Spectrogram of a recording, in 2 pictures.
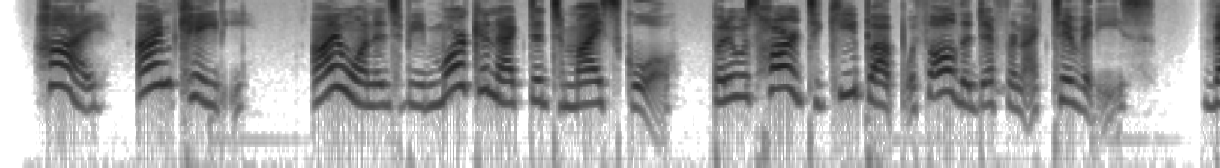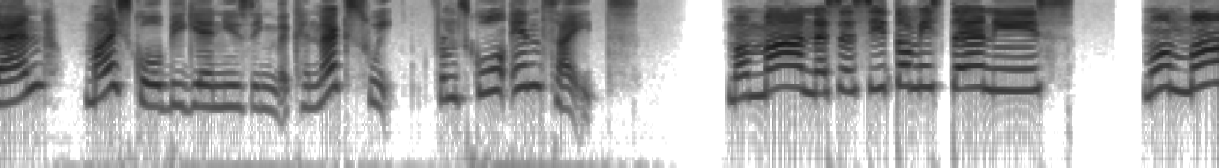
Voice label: Bilingual Demo

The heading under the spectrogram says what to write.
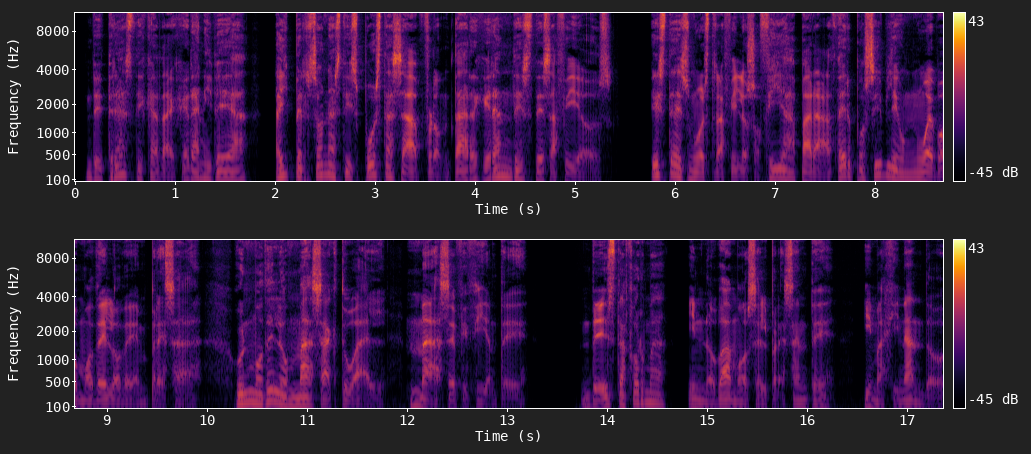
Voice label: corporative

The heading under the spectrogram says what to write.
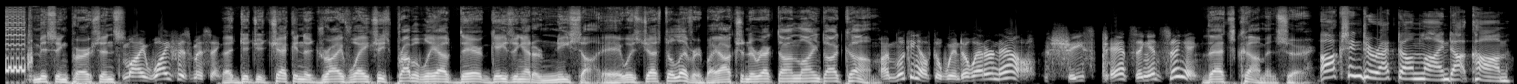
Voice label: Radio Commercial; Auction Direct

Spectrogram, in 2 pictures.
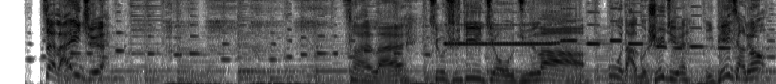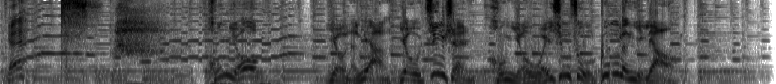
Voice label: Ad

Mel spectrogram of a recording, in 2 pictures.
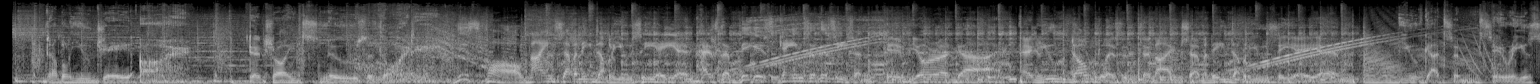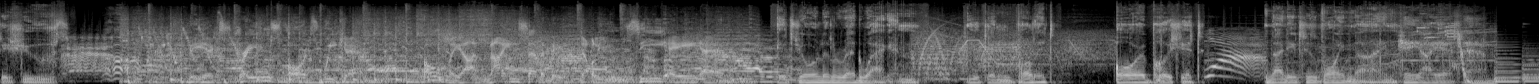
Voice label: Radio Imaging

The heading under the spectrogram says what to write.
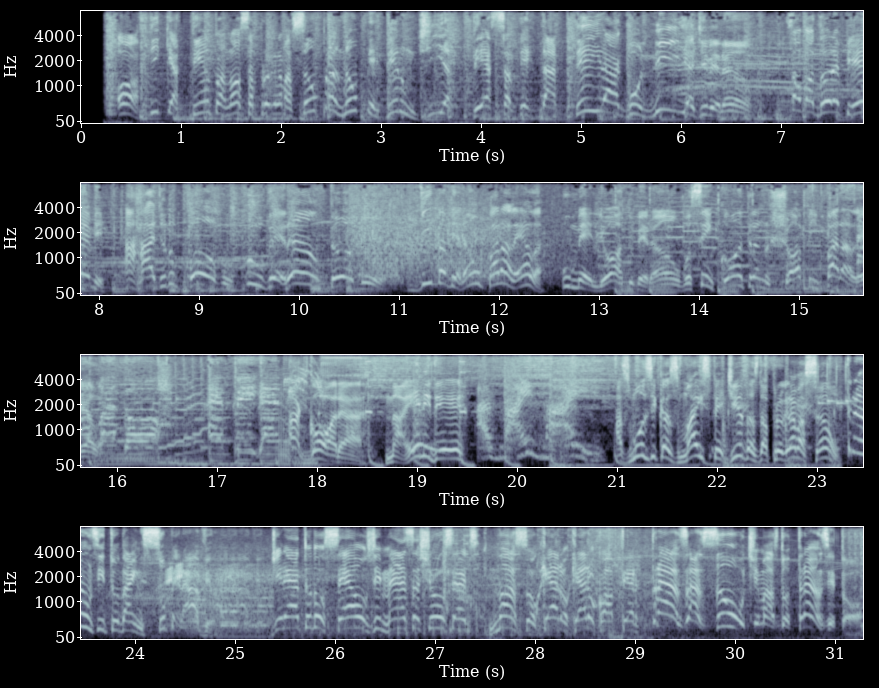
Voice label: Radio Imaging

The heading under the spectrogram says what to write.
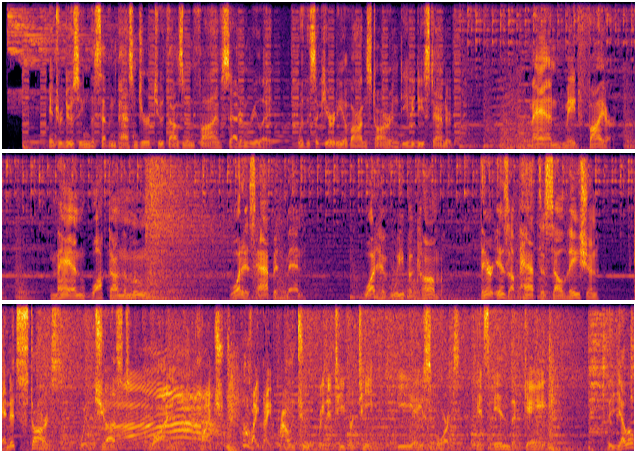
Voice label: Commercial VO

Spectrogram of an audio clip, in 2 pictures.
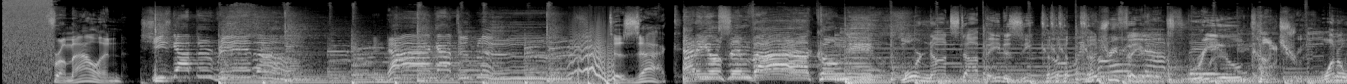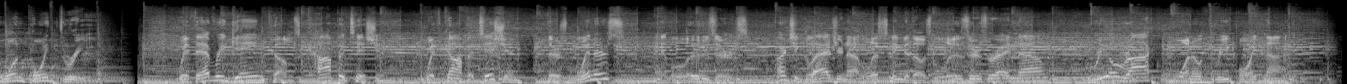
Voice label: radio imaging

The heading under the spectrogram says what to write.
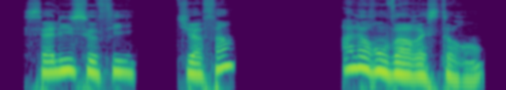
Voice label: Bilingual French and English Male Voice Over

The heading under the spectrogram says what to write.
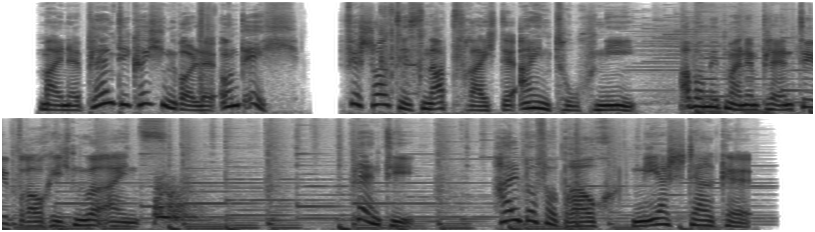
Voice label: commercial enthusiastic emotional

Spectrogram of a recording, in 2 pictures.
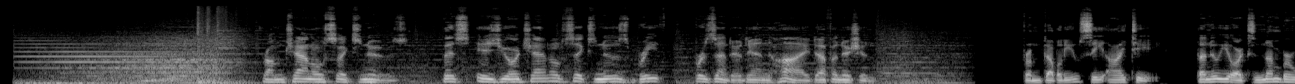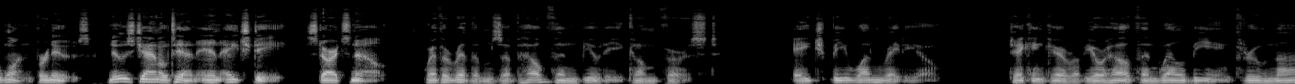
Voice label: Imaging

